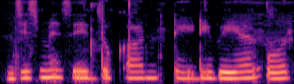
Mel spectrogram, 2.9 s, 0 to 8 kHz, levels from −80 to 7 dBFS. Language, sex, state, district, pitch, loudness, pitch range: Hindi, female, Madhya Pradesh, Bhopal, 225 Hz, -15 LUFS, 215-235 Hz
